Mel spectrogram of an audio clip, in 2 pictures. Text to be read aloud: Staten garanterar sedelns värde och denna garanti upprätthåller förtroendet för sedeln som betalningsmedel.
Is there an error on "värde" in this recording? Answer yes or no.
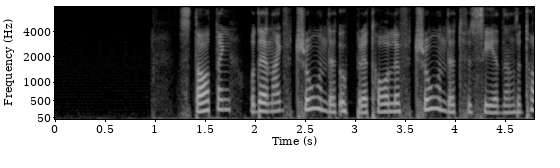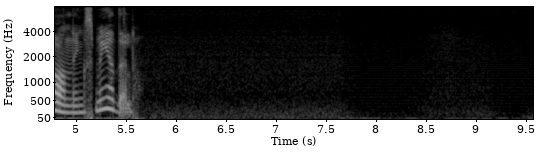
yes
